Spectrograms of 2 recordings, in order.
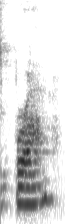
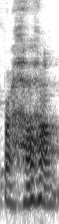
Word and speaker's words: Brahm: ham hame me um next word is bra so it's like bra and I just had an m to the end from the h is is silent like we don't say Braham or something like that it's just from me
